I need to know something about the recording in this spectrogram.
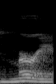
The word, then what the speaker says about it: Maury: That's Murray County, spelled M- Aur Y. We pronounce it as Murray around here.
